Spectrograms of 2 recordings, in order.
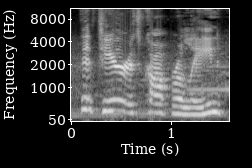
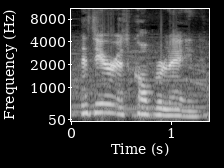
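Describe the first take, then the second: First: It is said in a put-on British accent. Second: It is said in the speaker's ordinary accent.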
